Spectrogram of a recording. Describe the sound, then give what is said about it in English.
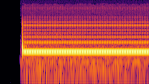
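A telephone rings on an outgoing call: after a brief silence, a steady pitched ringing tone starts abruptly and holds unbroken to the end. “and then it rang a second time.”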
